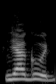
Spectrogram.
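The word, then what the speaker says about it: Jaghut: So next the the jagot the how do I say it jagut that's my way of pronunciation I will die on that hill uh the jagut who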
